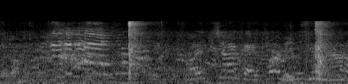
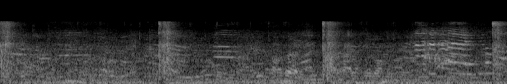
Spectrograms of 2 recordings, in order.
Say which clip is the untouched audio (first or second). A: second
